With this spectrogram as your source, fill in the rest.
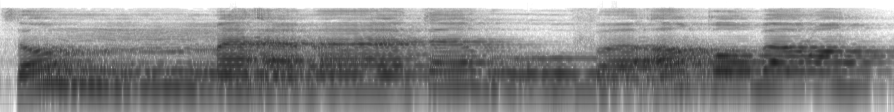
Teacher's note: پیش ہے، مد صلہ، فاقبرہ حمزہ کو قاف سے ملانا ہے، قاف ساکن ہے، اس پہ قلقلہ ہے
